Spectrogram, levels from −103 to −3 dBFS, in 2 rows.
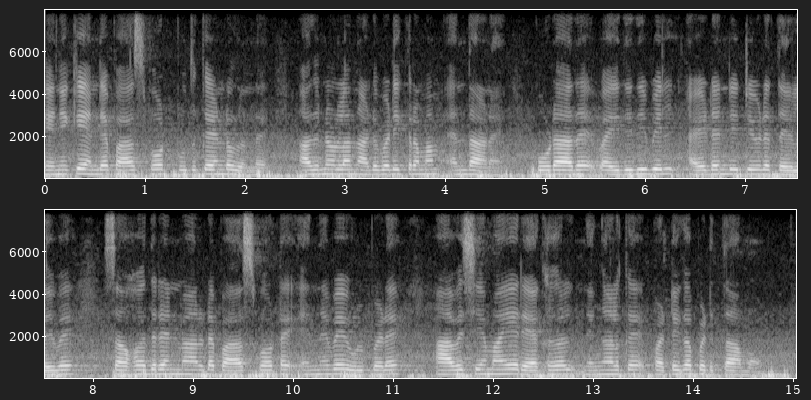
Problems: constant background noise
